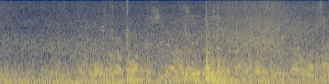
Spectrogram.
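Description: Indistinct voices of several people talking in the background, with wind rumbling on the microphone.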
